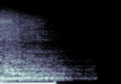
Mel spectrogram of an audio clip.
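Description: A single lion roar sample bursts out loud and close with a deep, rough growl that cuts off its low end halfway and then fades into silence.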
